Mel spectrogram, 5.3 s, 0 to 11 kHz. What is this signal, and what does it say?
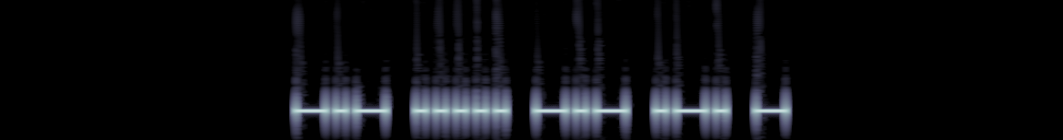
Morse code, heard as a keyed tone, about 24 wpm, 700 Hz. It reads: K5KRT
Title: Speed Racing - USA 1x3 Call Signs 20wpm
